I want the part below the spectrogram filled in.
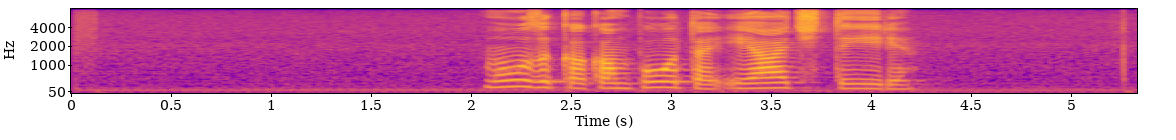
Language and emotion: Russian, neutral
